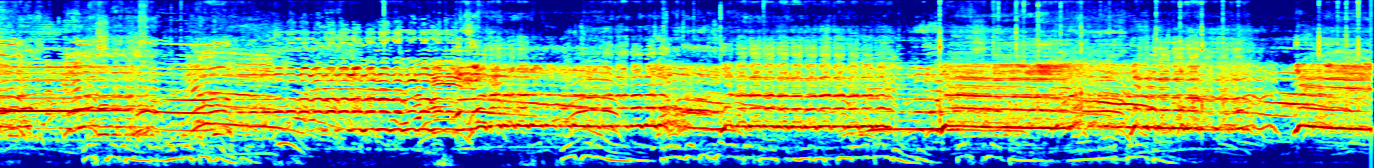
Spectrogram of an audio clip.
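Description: A large crowd of men cheers and shouts excitedly outdoors.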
